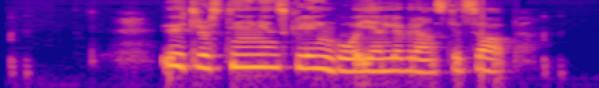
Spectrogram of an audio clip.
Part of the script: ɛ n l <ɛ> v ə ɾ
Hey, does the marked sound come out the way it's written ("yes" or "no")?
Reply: yes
